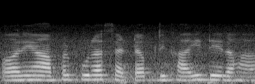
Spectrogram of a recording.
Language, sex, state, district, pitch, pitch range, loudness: Hindi, female, Haryana, Charkhi Dadri, 200 Hz, 190-210 Hz, -16 LUFS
